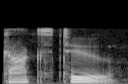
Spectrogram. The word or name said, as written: COX-2 inhibitor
